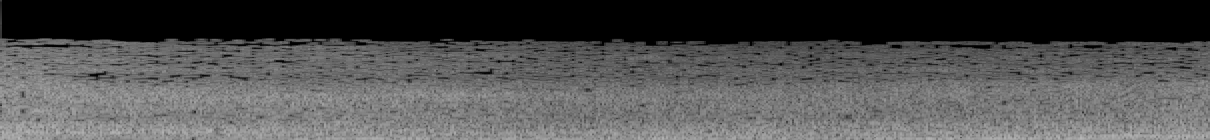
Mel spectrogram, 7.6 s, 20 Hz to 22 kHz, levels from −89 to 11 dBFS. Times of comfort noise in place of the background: none

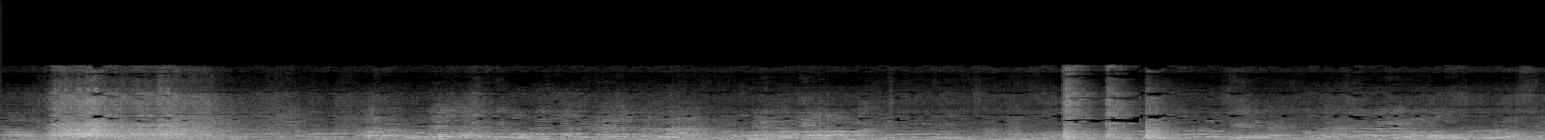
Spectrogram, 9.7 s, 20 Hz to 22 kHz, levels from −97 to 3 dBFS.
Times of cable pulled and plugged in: none

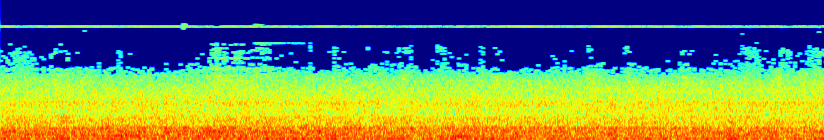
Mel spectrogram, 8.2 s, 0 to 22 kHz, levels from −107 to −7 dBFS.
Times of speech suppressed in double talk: none

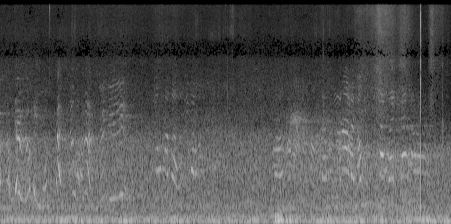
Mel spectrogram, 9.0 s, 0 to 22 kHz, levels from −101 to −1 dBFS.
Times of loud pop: none

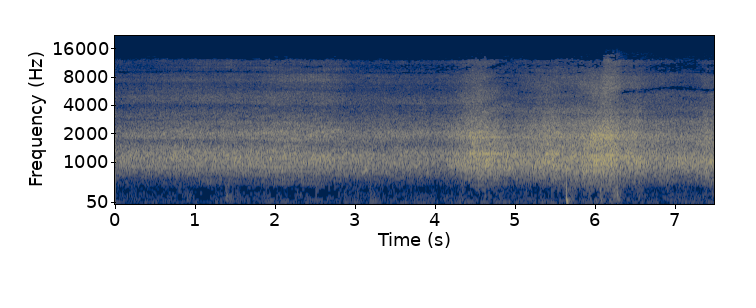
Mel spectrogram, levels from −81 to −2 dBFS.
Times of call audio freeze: none

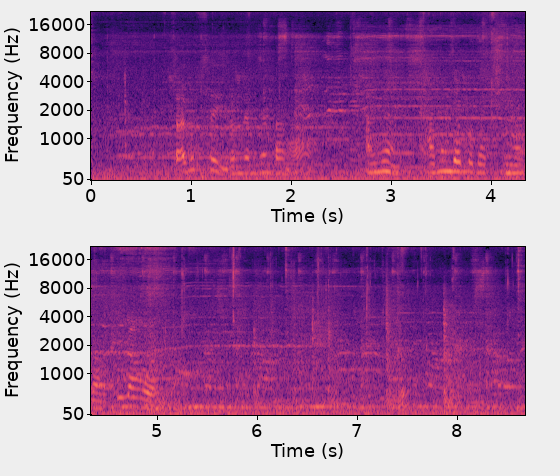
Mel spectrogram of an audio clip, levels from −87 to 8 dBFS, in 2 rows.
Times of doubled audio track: none

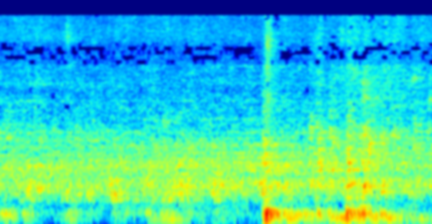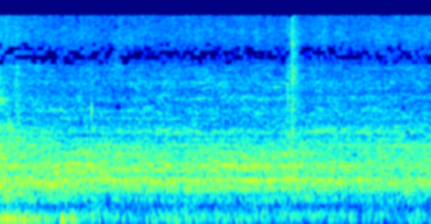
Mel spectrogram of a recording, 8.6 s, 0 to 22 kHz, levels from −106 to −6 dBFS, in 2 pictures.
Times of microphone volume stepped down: none

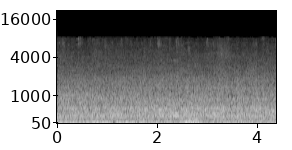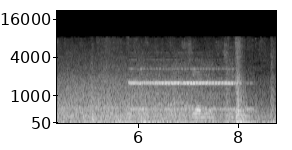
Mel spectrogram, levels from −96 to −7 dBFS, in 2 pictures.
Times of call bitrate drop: none

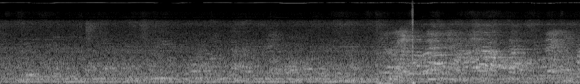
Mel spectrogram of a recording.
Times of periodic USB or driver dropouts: 0.22-5.23

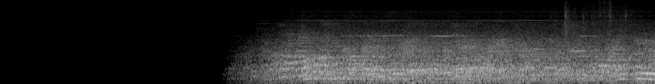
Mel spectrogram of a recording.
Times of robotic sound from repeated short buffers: none

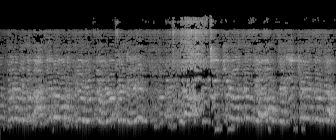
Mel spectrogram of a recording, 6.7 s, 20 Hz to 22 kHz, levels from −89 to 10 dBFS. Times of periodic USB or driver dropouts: none

